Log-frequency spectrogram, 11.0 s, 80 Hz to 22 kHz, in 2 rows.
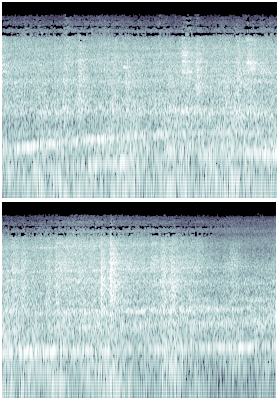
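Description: London Underground 1973 Stock tube train pulling out of the platform and gathering speed, its traction motors whining and slowly rising in pitch over the rumble of the wheels. Sharp wheel clicks come at irregular intervals, several of them between about three and nine seconds in.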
